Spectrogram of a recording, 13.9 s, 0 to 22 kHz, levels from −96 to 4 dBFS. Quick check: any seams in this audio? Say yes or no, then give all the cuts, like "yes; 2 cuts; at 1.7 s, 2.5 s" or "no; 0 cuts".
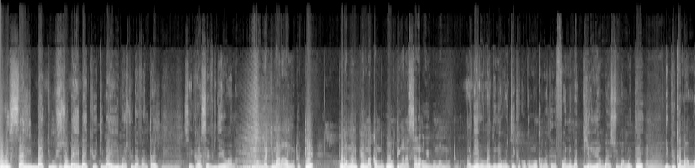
yes; 1 cut; at 5.2 s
